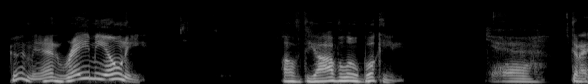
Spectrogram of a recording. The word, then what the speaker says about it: Diavolo: I'm surprised why cuz a lot of people don't say it right they they uh you know they say it as uh diavalo or something like that where it just sounds like Diablo but with a V instead of a b right I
